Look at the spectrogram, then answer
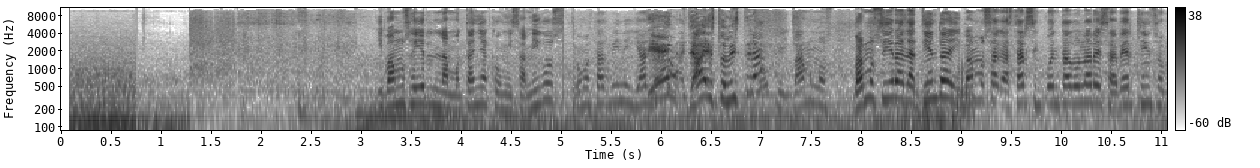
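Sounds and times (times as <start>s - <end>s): quiet outdoor background: 0.1s - 11.0s.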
